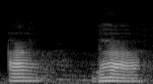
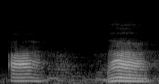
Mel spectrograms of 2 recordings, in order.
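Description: The two takes are said the same way.

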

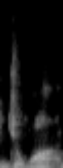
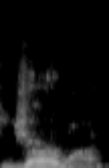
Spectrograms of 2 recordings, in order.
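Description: First: The R sound in the name is silent. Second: The R sound in the name is pronounced. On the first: The speaker calls it wrong. "fail to pronunciate my name correctly, it's always Jarwin" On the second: The speaker calls it right. "The R is not silent"

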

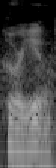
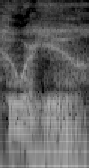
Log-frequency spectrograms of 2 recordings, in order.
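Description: First: It is said in a plain, casual way. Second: It is said in a dramatic, theatrical way.

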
